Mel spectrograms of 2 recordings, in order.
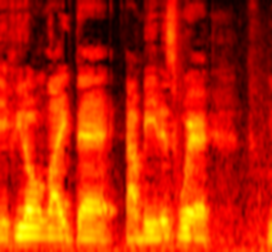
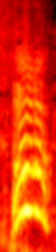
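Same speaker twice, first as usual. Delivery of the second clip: sudden high shriek of fright; startled scream; 10 dB louder than usual. Retold or imitated. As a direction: shriek like a scared king. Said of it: "and he like".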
